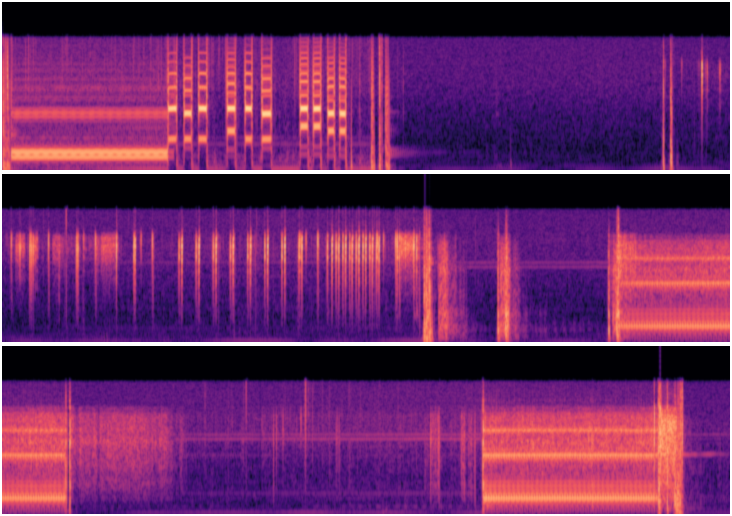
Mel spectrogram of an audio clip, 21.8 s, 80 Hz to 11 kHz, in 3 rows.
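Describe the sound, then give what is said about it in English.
Telephone revertive pulses on a call to a panel exchange come as bursts of rapid clicking pulse trains, spaced by silences. Steady buzzing tone blocks surround them, all sharp and fairly loud, with no voices. “Each revertive pulse sequence to a panel office is five digits. The 111 will just sound like a bunch of noise to you, but you can hear the last two digits.”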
